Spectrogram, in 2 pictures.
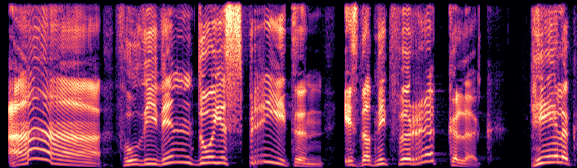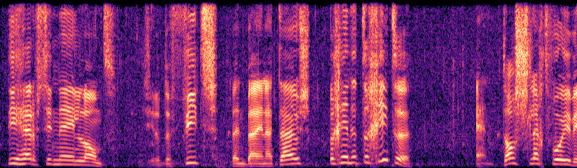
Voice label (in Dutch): Stem demo gevarieerd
